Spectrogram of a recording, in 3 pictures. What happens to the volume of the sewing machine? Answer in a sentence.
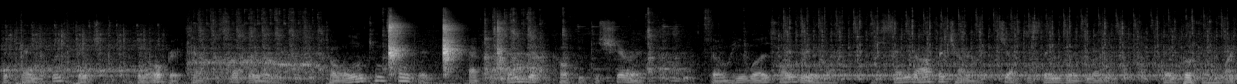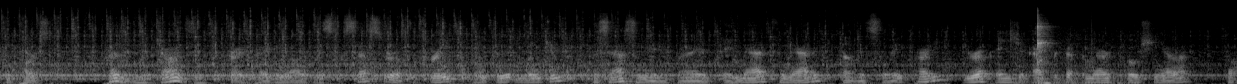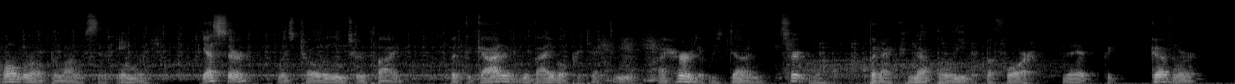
The volume of the sewing machine goes down.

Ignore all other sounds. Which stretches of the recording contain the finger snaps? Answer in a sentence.
The finger snaps can be heard from 3.9 to 5.0 s and from 22.4 to 23.8 s.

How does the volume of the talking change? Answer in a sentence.
The volume of the talking stays about the same.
